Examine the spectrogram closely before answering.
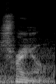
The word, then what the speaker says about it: Terrell: my own name correctly my name is actually pronounced Trail whatever was going on there the E really has no sound but uh looks like Terrell so I pronounce it Terrell sad huh but anyway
